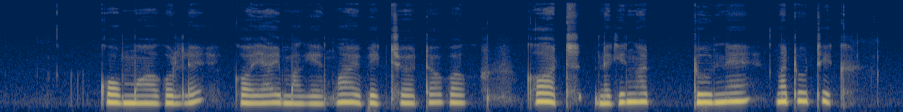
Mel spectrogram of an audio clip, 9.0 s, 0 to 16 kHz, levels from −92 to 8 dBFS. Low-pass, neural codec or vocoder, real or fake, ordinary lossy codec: 14.4 kHz; none; real; none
